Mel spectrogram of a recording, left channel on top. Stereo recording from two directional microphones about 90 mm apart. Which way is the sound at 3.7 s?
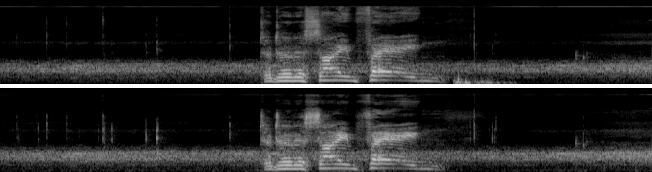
40° left (ahead or behind).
